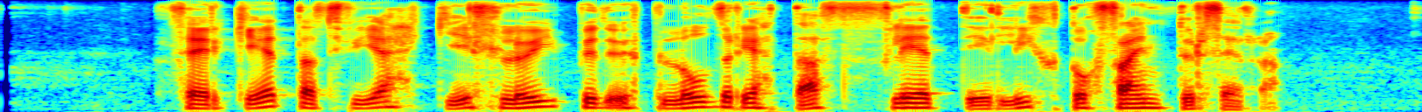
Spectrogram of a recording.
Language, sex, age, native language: Icelandic, male, 20-29, Icelandic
